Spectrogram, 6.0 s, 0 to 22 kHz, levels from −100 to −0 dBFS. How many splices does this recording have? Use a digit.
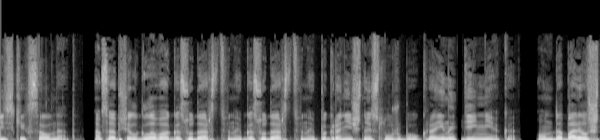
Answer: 3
